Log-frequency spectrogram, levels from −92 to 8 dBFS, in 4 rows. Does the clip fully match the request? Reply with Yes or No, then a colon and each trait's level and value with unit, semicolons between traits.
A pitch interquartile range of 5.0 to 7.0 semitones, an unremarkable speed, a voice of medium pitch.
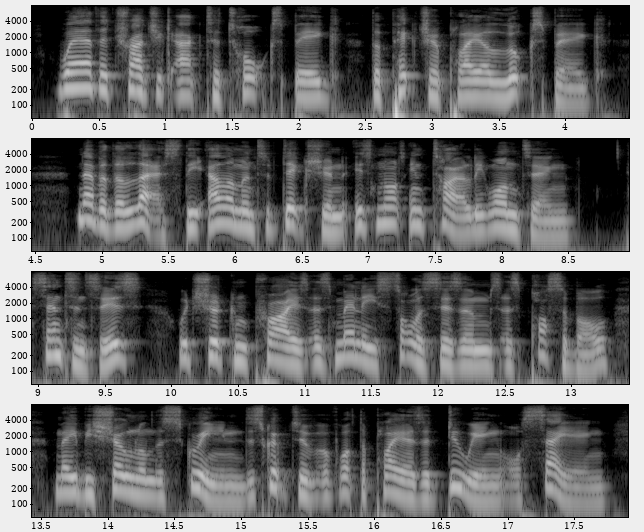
Yes: wide, 5.4 semitones; average, 150 wpm; medium, 145 Hz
